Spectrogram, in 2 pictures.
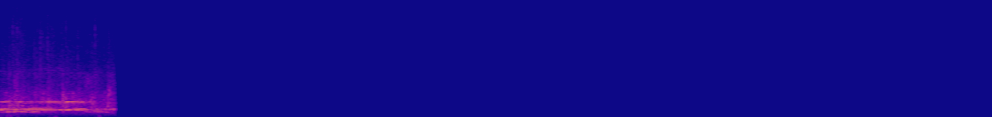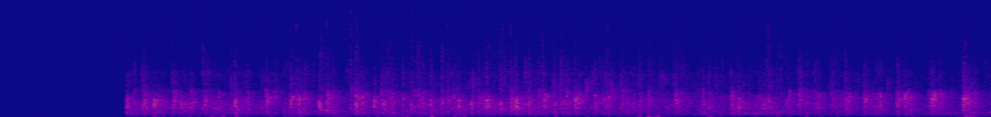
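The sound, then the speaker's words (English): Congregation applauding to welcome a pastor at a church service: after a brief sound and a long silence, dense, steady clapping starts abruptly and keeps going at an even loudness to the end. “Let us put our hands together as we welcome the man of God, our gift of God, Pastor Edgar Michaels.”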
